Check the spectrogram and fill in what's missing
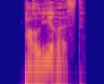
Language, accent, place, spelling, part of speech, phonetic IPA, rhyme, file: German, Germany, Berlin, parlierest, verb, [paʁˈliːʁəst], -iːʁəst, De-parlierest.ogg
- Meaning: second-person singular subjunctive I of parlieren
